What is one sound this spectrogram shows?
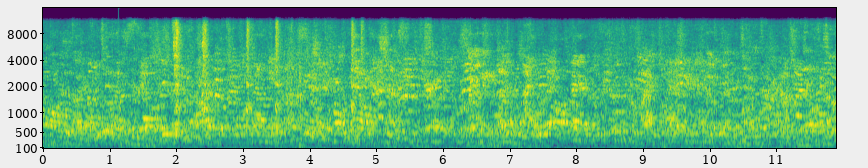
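An electric guitar plays through an amplifier.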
